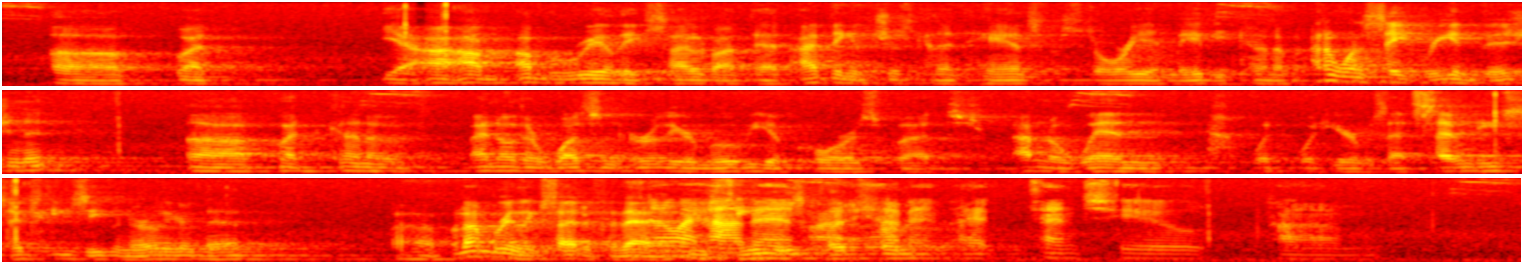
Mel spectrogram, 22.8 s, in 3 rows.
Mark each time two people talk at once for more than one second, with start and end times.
18.3-19.8

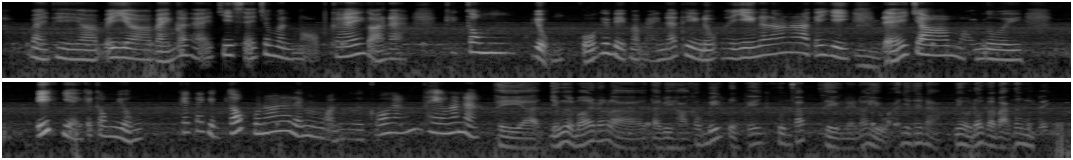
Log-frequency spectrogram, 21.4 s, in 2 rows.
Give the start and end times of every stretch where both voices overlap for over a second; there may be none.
none

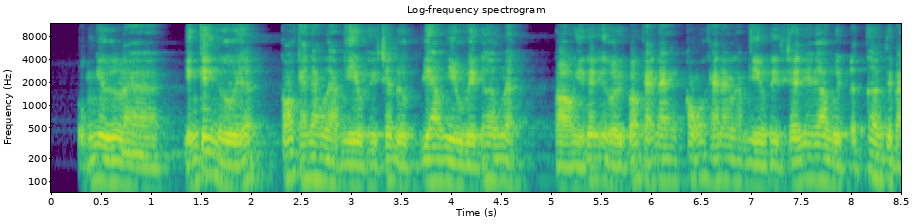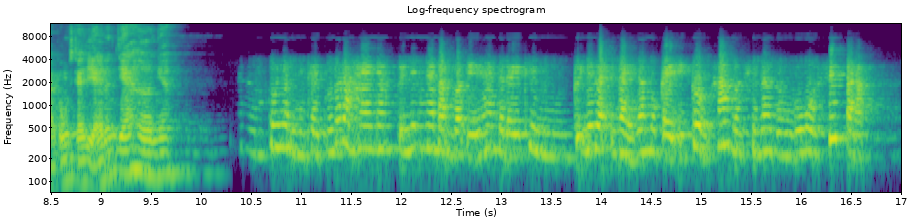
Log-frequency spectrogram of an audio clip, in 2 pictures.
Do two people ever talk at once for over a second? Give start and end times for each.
none

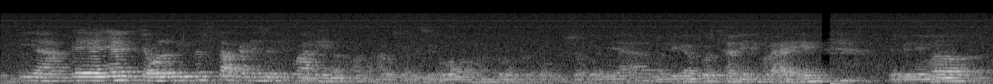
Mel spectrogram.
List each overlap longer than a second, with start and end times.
none

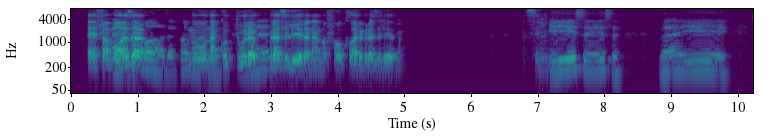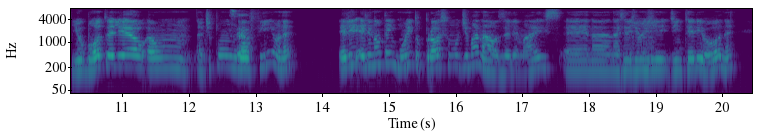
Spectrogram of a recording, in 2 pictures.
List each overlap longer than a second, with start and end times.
none

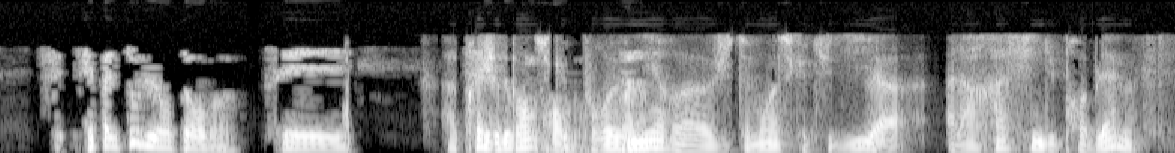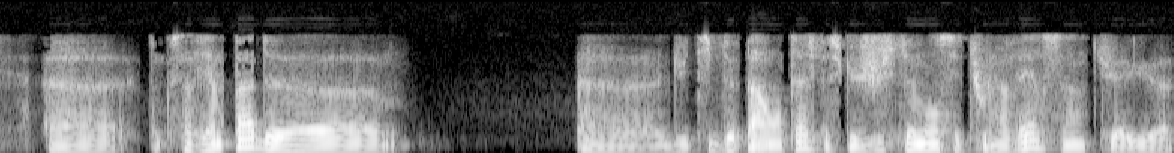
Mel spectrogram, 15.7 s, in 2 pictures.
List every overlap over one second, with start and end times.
3.1-4.3

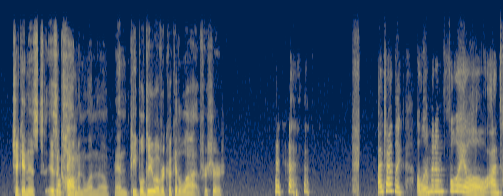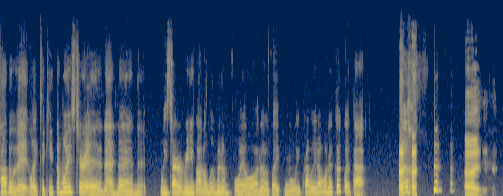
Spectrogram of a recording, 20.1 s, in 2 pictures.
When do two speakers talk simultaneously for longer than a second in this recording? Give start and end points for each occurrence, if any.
none

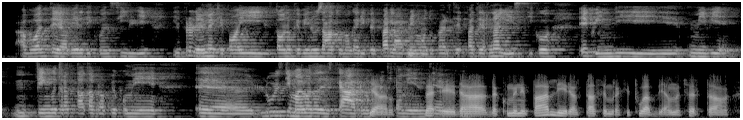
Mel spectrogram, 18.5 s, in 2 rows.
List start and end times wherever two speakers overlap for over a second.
13.8-15.1

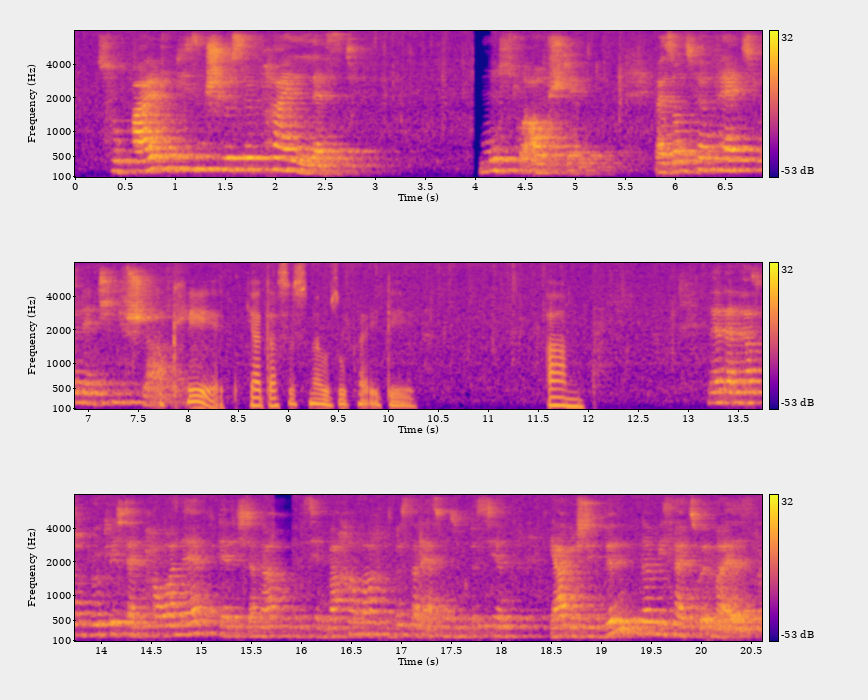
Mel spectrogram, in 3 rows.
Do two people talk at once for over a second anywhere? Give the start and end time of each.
none

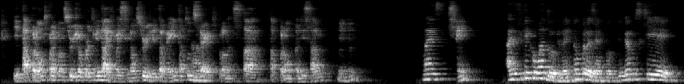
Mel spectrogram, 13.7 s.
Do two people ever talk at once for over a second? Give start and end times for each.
none

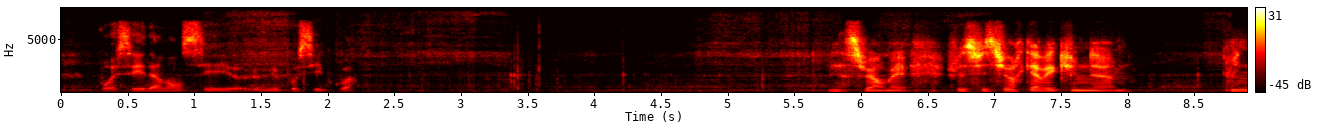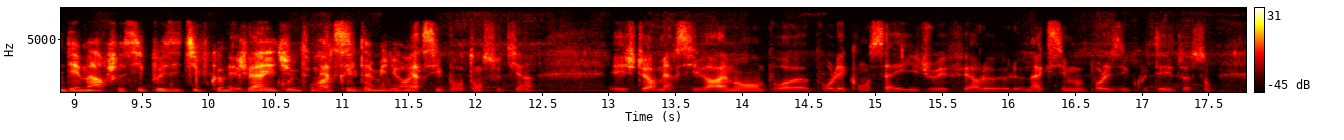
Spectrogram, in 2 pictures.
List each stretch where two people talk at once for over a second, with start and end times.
10.1-11.6

